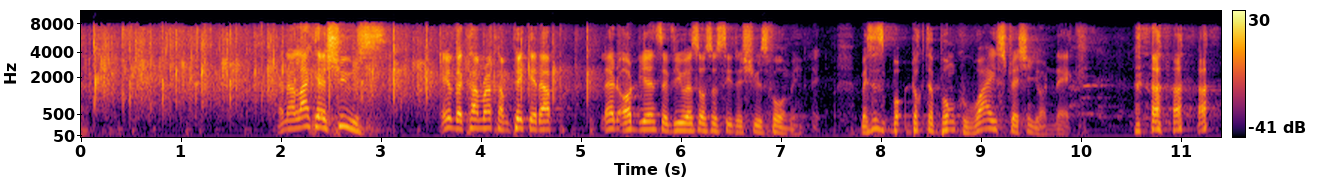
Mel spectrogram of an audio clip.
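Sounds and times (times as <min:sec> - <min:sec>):
audience applause: 0:00.0 - 0:05.6
speech: 0:02.0 - 0:03.0, 0:03.6 - 0:11.3
laughter: 0:09.9 - 0:11.3.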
